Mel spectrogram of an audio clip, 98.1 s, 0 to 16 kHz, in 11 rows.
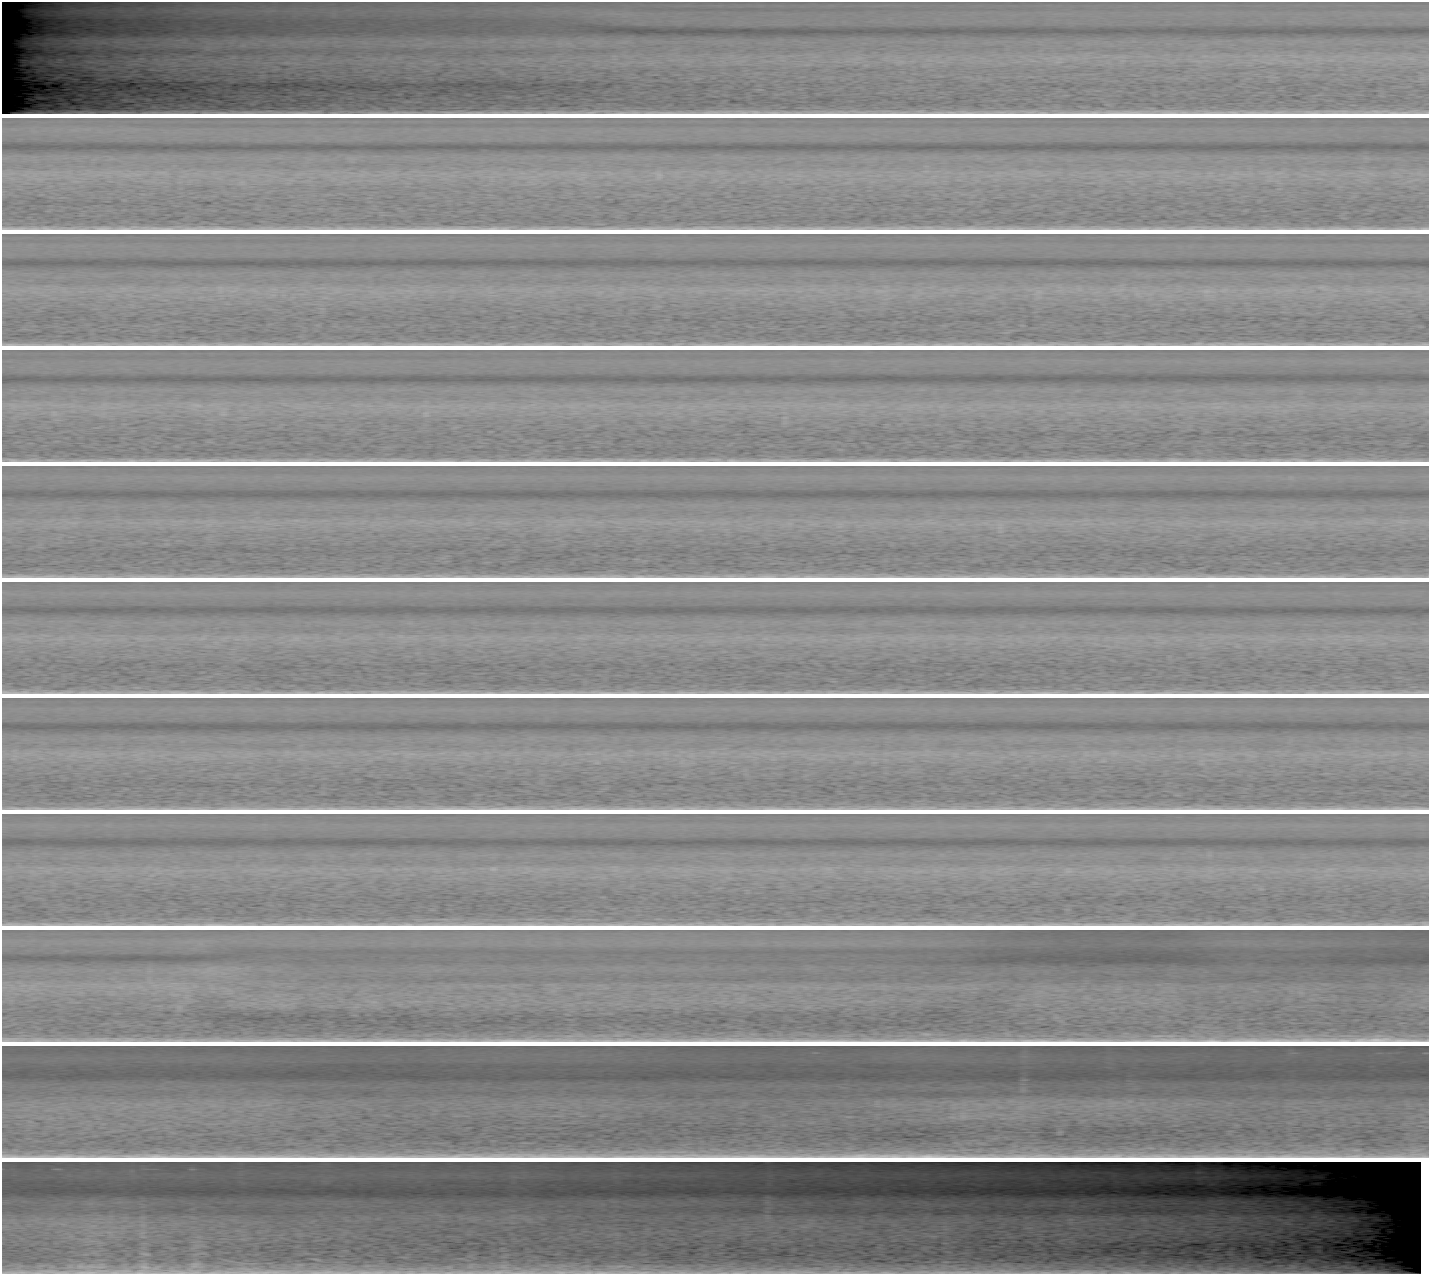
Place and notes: {"title": "Songshan Cultural and Creative Park - Fountain", "date": "2013-09-10 14:17:00", "description": "Fountain, Sony PCM D50 + Soundman OKM II", "latitude": "25.04", "longitude": "121.56", "altitude": "11", "timezone": "Asia/Taipei"}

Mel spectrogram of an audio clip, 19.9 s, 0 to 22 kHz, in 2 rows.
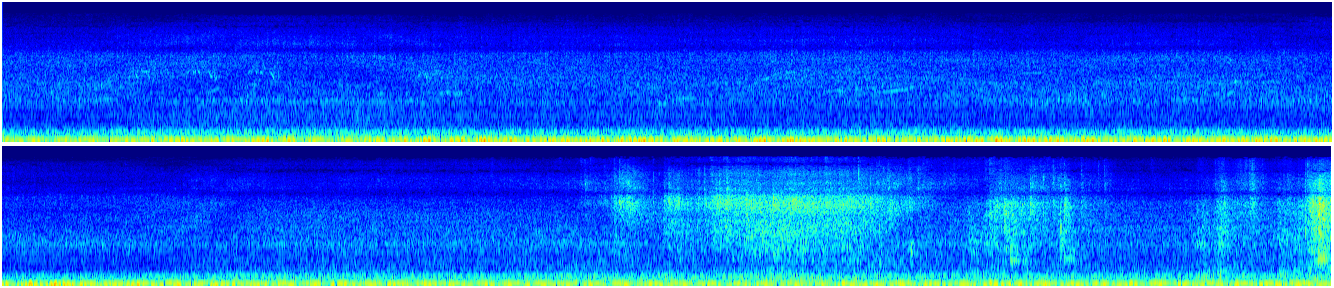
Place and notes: {"title": "cologne, stadtgarten, schreddermaschine am weg", "date": "2008-05-08 20:40:00", "description": "schreddermaschine des grünflächen amtes entsorgt äste - zu beginn im hintergrund kirchglocken der christus kirche\nstereofeldaufnahmen im mai 08 - morgens\nproject: klang raum garten/ sound in public spaces - outdoor nearfield recordings", "latitude": "50.94", "longitude": "6.94", "altitude": "55", "timezone": "Europe/Berlin"}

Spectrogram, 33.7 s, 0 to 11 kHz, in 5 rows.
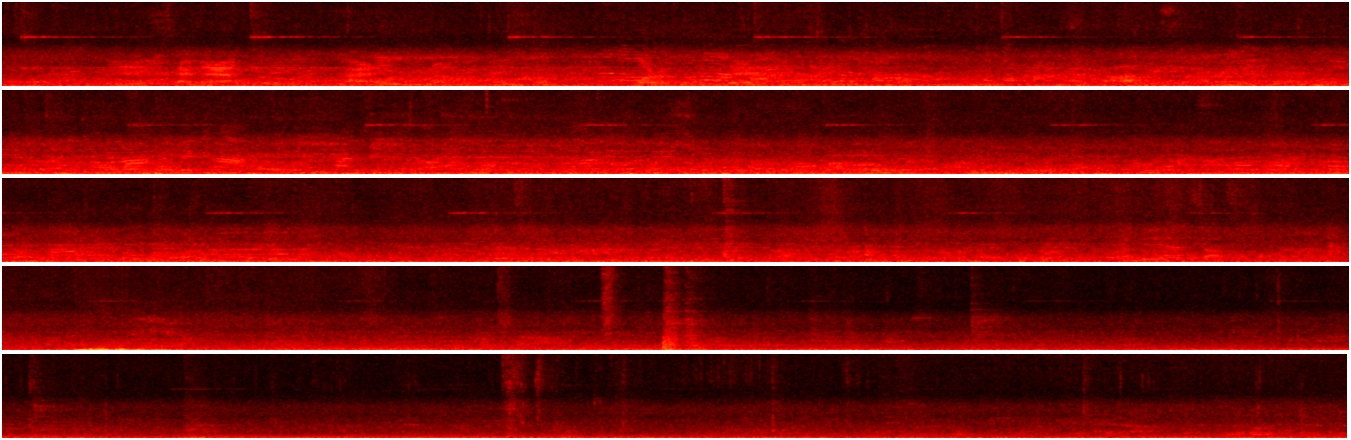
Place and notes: {"title": "大雅公有市場, Taichung City - Public retail market", "date": "2017-09-24 09:49:00", "description": "walking in the Public retail market, Binaural recordings, Sony PCM D100+ Soundman OKM II", "latitude": "24.22", "longitude": "120.65", "altitude": "145", "timezone": "Asia/Taipei"}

